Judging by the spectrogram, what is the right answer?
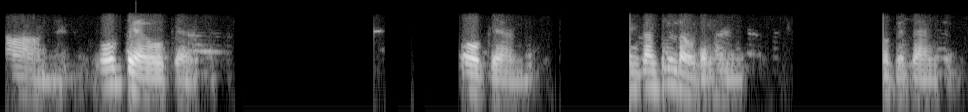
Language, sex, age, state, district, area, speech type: Telugu, male, 18-30, Andhra Pradesh, Anantapur, urban, conversation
